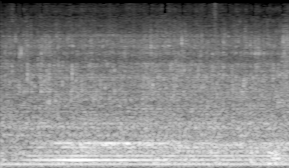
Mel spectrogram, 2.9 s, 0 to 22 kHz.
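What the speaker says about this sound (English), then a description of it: "I'm just filling for final rinse now, conditioner's going in" An Indesit IWDC6125 washer dryer filling with water for the final rinse of a cottons cycle, a steady rushing pour of water with a constant low hum, close and alone.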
